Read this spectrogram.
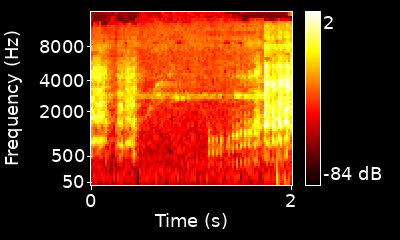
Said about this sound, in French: À l'ombre des eucalyptus, un oiseau répète son tour de chant. Un magnifique oiseau lyre, aussi appelé ménure superbe.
